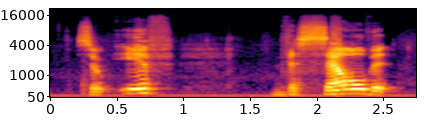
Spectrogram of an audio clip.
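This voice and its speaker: A man talks here. Noticeable noise can be heard behind him. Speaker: online course instructor. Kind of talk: software tutorial. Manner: casual.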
